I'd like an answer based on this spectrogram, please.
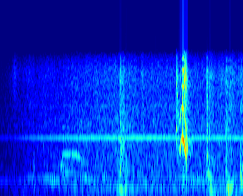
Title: Has The Hiccups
